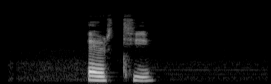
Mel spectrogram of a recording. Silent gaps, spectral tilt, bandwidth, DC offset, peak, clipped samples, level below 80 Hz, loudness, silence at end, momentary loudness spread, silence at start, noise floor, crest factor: none; -5.5 dB/octave; 11 kHz; under 0.1%; -4 dBFS; under 0.1%; -78 dBFS; -21 LUFS; 1.2 s; 11 LU; 0.9 s; -63 dBFS; 22 dB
